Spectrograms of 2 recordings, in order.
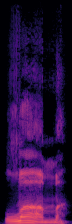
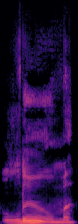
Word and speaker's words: Lum: note on the pronunciation the main protagonist name is pronounced Lum not Loom like the u sound is usually done throughout the book uru yatsura stands as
